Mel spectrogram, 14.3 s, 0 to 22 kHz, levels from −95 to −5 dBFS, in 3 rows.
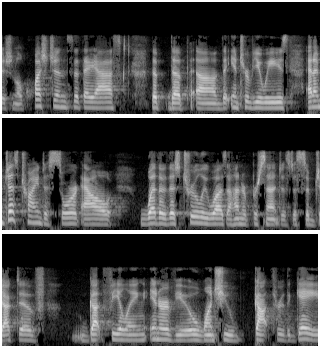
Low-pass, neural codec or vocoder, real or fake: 7.2 kHz; none; real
